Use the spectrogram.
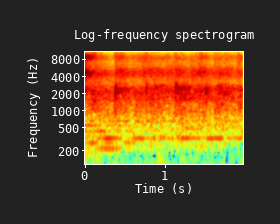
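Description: Church congregation clapping in praise during a Spanish-language Sunday service, a dense, steady spatter of applause that holds an even level throughout, with a faint sustained tone beneath.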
